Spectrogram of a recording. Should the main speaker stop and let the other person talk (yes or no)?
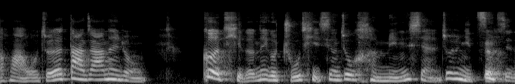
no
